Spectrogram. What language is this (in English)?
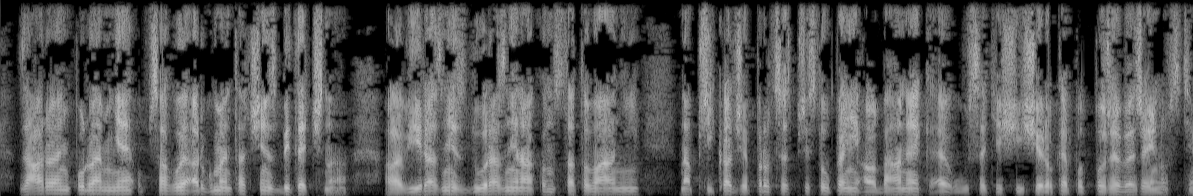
Czech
